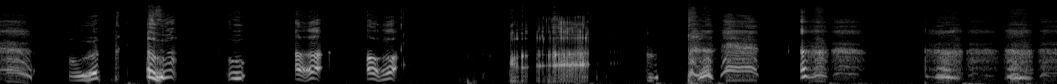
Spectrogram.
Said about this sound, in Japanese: いやだわ、ゲップなんてはしたない。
